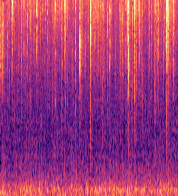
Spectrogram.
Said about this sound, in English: Fire.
